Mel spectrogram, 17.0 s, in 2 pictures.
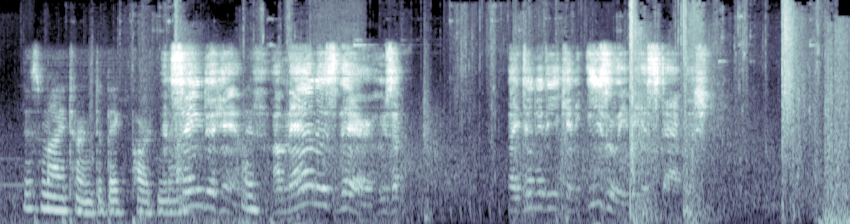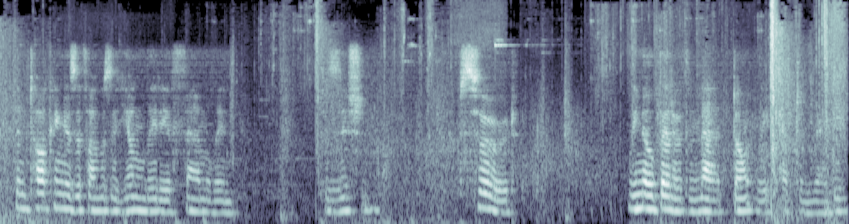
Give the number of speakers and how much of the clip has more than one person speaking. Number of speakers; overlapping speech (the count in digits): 2, about 7%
